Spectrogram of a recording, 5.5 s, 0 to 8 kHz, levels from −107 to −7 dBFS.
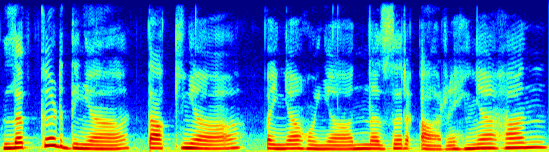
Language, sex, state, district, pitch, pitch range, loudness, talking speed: Punjabi, female, Punjab, Kapurthala, 220 Hz, 200-240 Hz, -16 LUFS, 100 wpm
